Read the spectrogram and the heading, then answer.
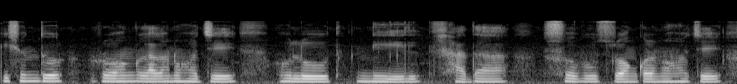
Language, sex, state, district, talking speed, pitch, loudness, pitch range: Bengali, male, West Bengal, Cooch Behar, 100 wpm, 130 Hz, -17 LUFS, 125-140 Hz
